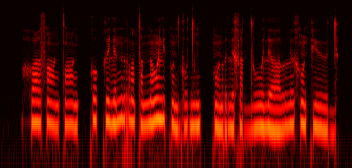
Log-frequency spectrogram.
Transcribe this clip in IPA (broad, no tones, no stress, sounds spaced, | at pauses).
h oː j sˤ ɑ̃ː ɡ tˤ ɑ̃ː ɡ kː o k ʉ lʲ ə n r ũ tˤ ə n õː lʲ ʉ k õ d ɡ uː d ũ ɡ kː õ r lʲ ʌ x ɾ ɑ ɡ d uː lʲ ʌː lː ʉ x õ kʲ ʉː d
